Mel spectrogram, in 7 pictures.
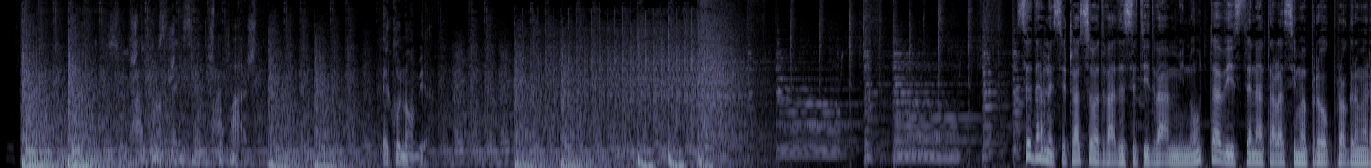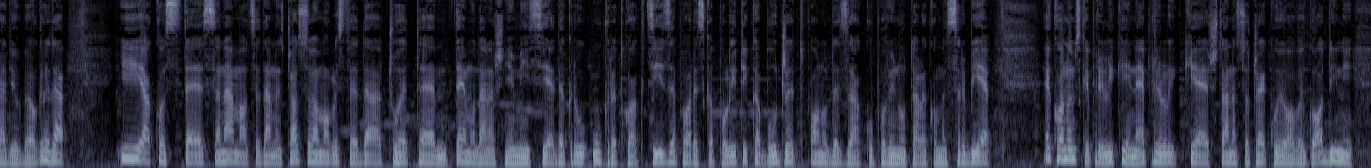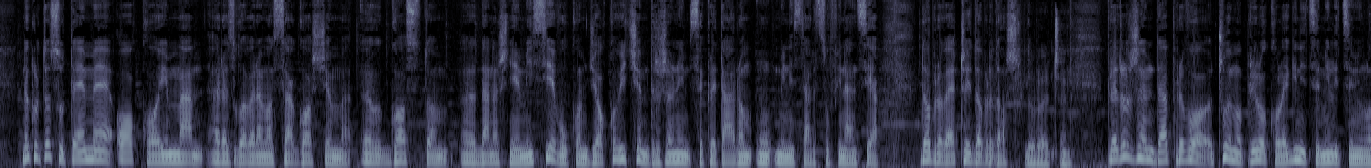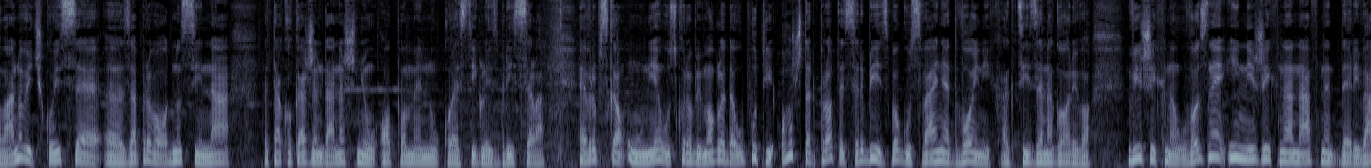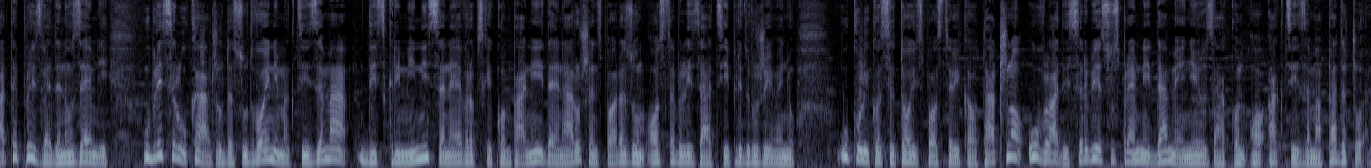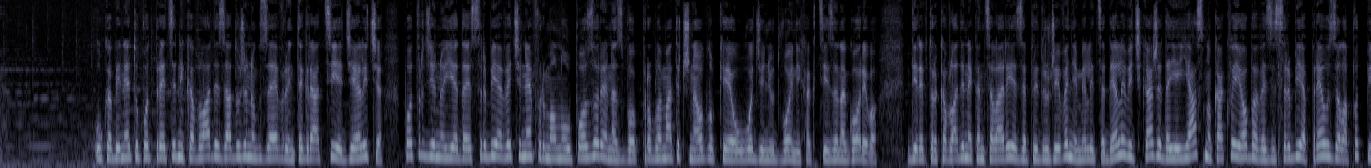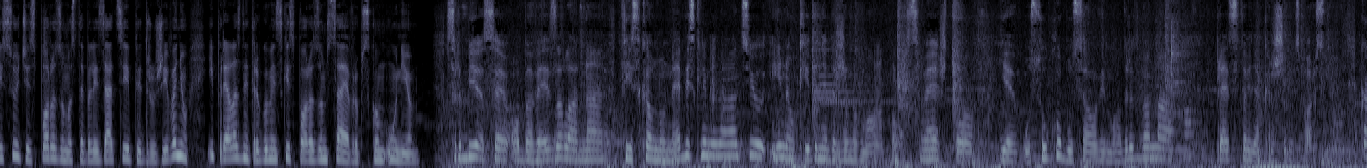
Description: Гост данашње емисије је Вук Ђоковић, државни секретар у Министарству финансија.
